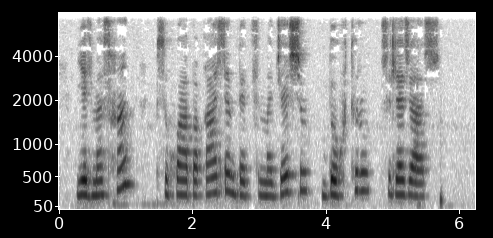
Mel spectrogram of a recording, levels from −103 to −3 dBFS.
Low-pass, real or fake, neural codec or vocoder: 7.2 kHz; real; none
